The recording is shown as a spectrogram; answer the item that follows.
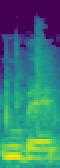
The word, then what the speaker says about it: ube: minutes later let's start off with the oishii ube pillows from the philippines and that's me so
